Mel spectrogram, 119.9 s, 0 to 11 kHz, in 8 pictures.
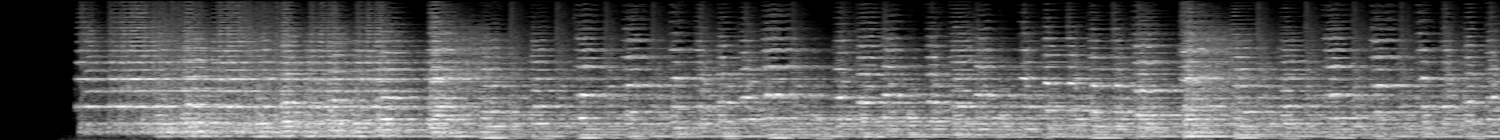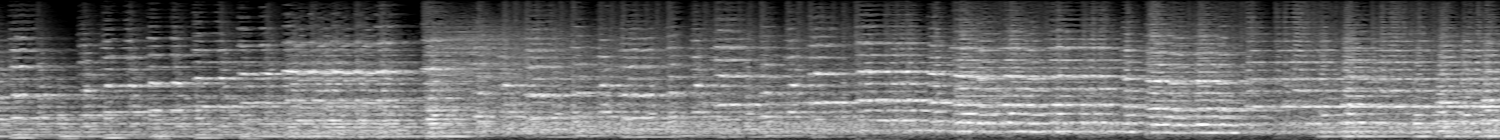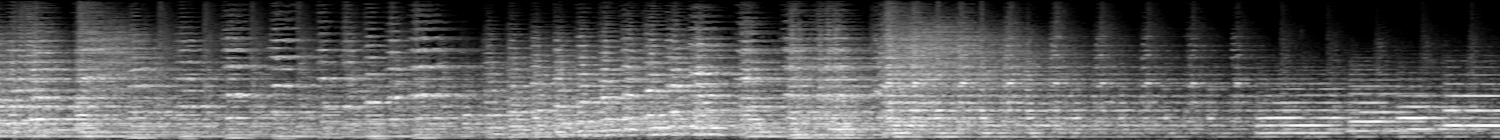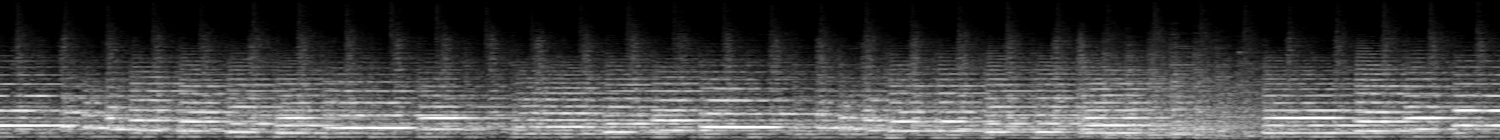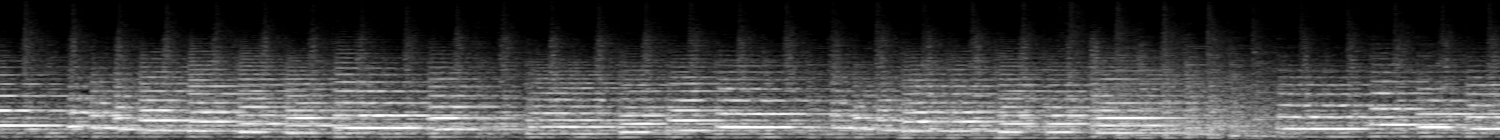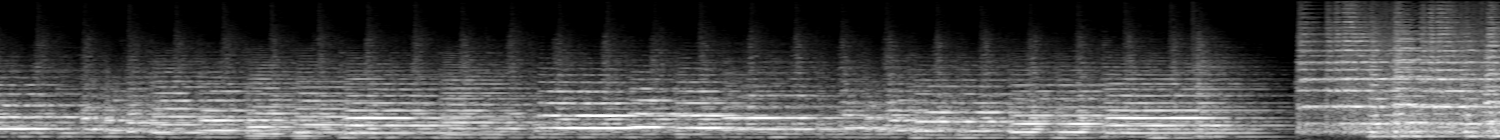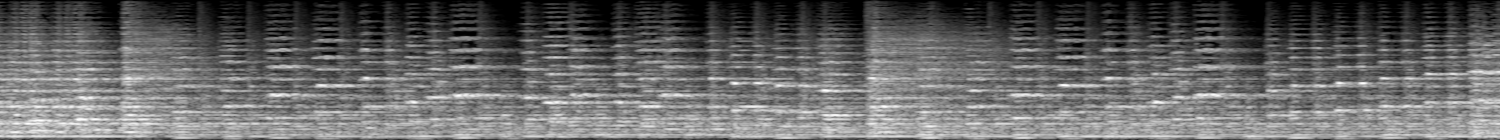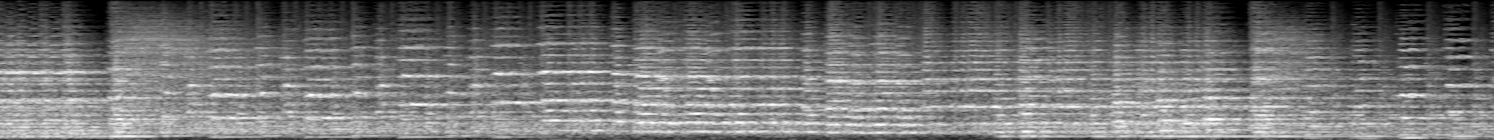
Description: ESTRUCTURA:  A-B-A
COMPÀS: 2/4
INSTRUMENT SOLISTA: La trompa.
